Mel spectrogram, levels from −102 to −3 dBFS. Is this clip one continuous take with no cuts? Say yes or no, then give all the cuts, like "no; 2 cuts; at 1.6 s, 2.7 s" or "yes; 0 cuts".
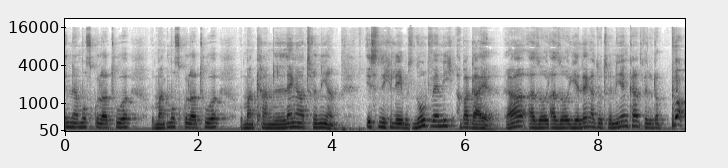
no; 2 cuts; at 1.5 s, 7.3 s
